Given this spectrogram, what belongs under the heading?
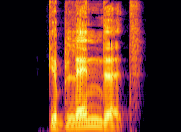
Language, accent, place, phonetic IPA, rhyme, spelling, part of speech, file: German, Germany, Berlin, [ɡəˈblɛndət], -ɛndət, geblendet, verb, De-geblendet.ogg
- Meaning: past participle of blenden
